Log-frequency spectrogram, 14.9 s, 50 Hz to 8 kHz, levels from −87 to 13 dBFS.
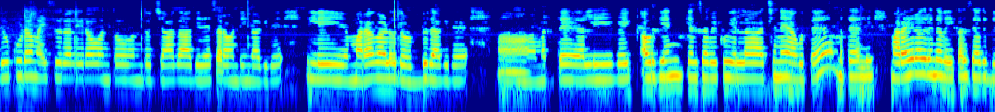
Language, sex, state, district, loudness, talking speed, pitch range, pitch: Kannada, female, Karnataka, Mysore, -23 LUFS, 115 wpm, 210-240 Hz, 225 Hz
